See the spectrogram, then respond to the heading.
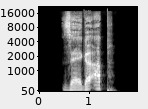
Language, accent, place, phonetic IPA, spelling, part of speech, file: German, Germany, Berlin, [ˌzɛːɡə ˈap], säge ab, verb, De-säge ab.ogg
- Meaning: inflection of absägen: 1. first-person singular present 2. first/third-person singular subjunctive I 3. singular imperative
